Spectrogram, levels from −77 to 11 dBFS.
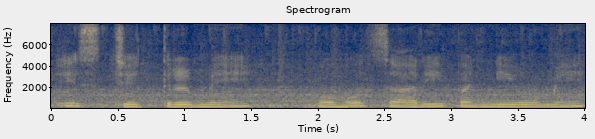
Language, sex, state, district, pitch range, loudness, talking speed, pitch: Hindi, female, Madhya Pradesh, Dhar, 190-210 Hz, -15 LUFS, 105 wpm, 195 Hz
